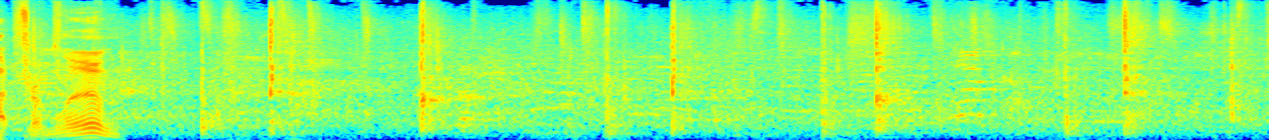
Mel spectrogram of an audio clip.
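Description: Paddles pop sharply against a plastic ball in a quick rally, in a large echoing hall.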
